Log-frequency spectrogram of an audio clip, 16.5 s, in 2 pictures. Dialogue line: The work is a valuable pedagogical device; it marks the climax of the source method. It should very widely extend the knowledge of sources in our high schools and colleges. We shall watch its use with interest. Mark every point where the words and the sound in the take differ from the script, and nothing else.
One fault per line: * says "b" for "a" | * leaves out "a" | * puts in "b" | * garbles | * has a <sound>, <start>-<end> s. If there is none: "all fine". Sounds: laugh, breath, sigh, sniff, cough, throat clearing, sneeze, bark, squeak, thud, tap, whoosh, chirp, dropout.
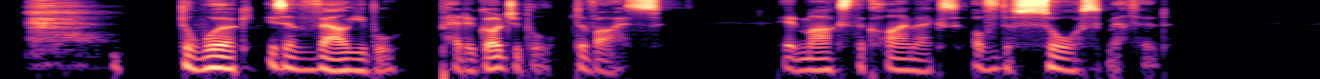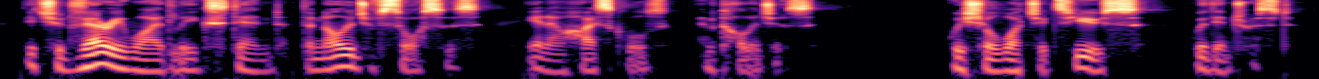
* has a sigh, 0.1-0.8 s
